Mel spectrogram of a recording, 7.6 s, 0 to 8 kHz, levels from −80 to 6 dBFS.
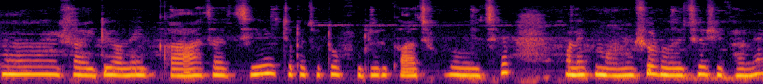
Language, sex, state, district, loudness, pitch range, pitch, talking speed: Bengali, female, West Bengal, Jhargram, -14 LUFS, 215-235 Hz, 220 Hz, 120 wpm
